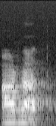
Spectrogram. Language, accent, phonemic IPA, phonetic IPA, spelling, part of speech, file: Armenian, Eastern Armenian, /ɑˈrɑt/, [ɑrɑ́t], առատ, adjective / adverb, Hy-առատ.ogg
- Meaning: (adjective) abundant, abounding, plentiful, copious; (adverb) abundantly, aboundingly, plentifully, copiously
